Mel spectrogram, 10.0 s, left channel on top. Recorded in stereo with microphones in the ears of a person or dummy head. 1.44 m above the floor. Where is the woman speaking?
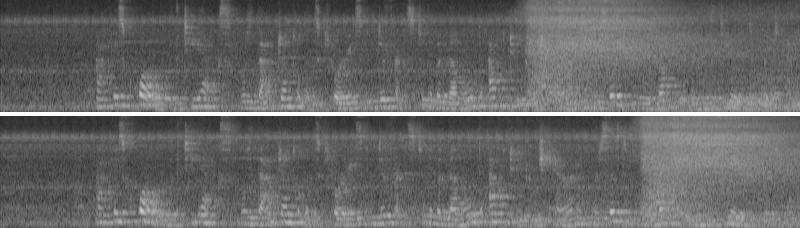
70° left (ahead or behind), 6.5 m.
